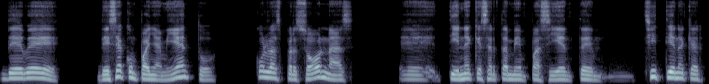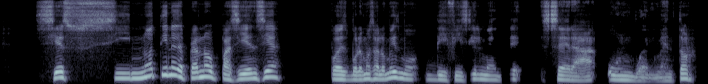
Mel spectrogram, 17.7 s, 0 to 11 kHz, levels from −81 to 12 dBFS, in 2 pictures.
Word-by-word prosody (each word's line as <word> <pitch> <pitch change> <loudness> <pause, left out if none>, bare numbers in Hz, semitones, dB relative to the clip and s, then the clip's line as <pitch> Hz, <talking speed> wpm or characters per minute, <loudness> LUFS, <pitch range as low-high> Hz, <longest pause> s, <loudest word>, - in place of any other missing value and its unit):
debe 160 -3 +2 0.4
de 135 - 0
ese 170 +10 +7
acompañamiento 140 - 0 0.5
con 195 -1 +1
las 170 -3 +2
personas, 140 - +1 0.5
eh, 130 -5 -9
tiene 140 +1 +3
que 150 - -1
ser 140 -1 +4
también 135 -3 -1
paciente, 125 +2 0 0.6
sí 205 0 +2
tiene 180 -4 +4
quer 145 -4 -4 0.5
sí 175 - +1
es 185 -1 +4
sí 160 -1 -1
no 175 +9 +2
tiene 260 +1 +2
de 200 -5 +3
plano 185 0 +1
paciencia, 155 +7 +1 0.6
pues, 135 -3 +1
volvemos 130 +3 -1
a 140 - 0
lo 135 - -1
mismo, 160 -6 -1
difícilmente 125 +1 -6 0.2
será 115 -4 0
un 120 -3 -3
buen 90 -3 -9
mentor. 95 - -6
140 Hz, 115 wpm, -22 LUFS, 125-165 Hz, 0.6 s, ese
